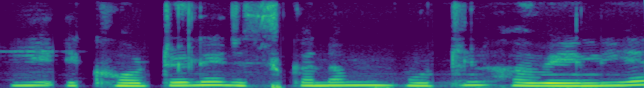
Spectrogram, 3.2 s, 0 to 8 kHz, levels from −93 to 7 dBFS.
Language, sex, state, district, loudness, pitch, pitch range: Hindi, female, Himachal Pradesh, Shimla, -15 LUFS, 270 Hz, 255-280 Hz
